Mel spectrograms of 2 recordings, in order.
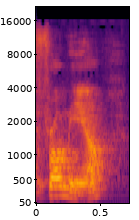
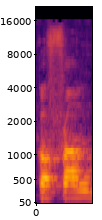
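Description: First: The first sound uses upper teeth on lip. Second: The first sound is made with both lips. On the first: The speaker calls it right. "윗니를 아랫입술에 살짝 대고" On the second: The speaker calls it wrong. "다 하면 안 돼요"

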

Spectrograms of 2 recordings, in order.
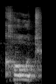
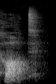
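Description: First: The vowel glides like 'ow', sounding the U. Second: The vowel is a single long 'aw' sound. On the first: The speaker calls it wrong. "caught 이렇게 하실 것 같은데 U 발음 안 하셔야 돼요" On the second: The speaker calls it right. "자연스럽게 길게"

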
